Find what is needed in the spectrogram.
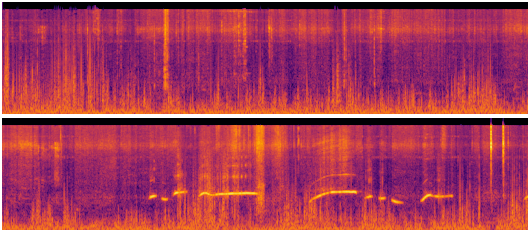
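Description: Wind buffeting the microphone of a bike-mounted camera while riding, a loud steady rumble. In the last few seconds someone whistles a few short high notes, some held and some gliding.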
